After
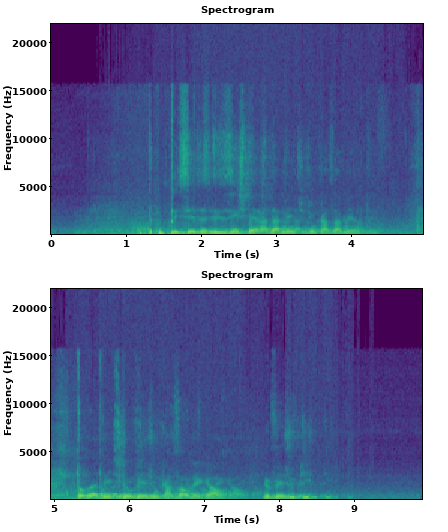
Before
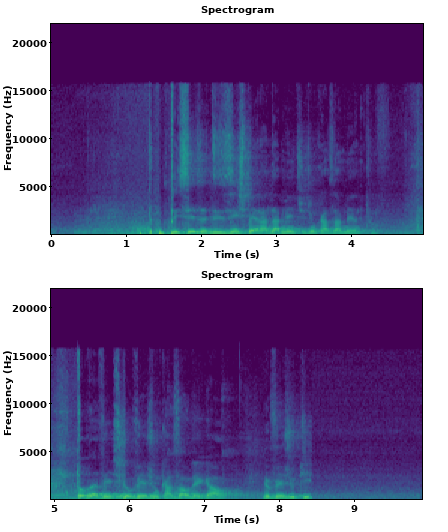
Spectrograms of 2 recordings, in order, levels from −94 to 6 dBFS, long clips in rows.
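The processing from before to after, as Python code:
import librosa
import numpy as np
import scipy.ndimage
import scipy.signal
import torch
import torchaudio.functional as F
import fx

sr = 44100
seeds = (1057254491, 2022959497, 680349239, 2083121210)

y = fx.echo_crushed(x, sr, ms=292, feedback_pct=35, bits=8, wet_db=-11.0)
y = F.gain(torch.from_numpy(y), 8.0).numpy()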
